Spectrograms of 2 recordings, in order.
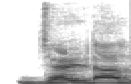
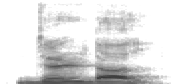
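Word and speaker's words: Kjeldahl: एक है बच्चों ड्यूमास मेथड, ड्यूमास मेथड, और दूसरा है जेल्डाल मेथड, जेल्डाल, DAHLS, थोड़ा सा स्पेलिंग आ जाता है, जेल्डाल मेथड।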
